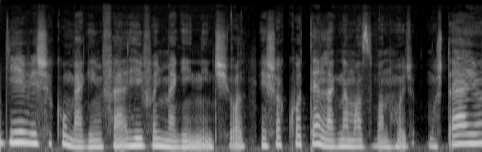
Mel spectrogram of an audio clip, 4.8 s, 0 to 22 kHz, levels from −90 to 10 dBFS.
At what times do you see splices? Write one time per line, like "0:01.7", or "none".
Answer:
0:02.5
